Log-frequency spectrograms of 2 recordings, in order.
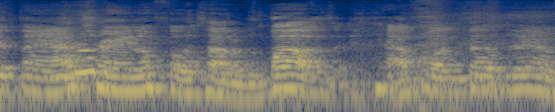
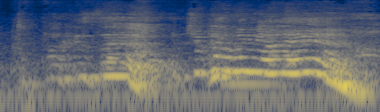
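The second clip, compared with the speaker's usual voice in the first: shocked; 13 semitones higher than usual. Retold or imitated. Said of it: "I said".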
